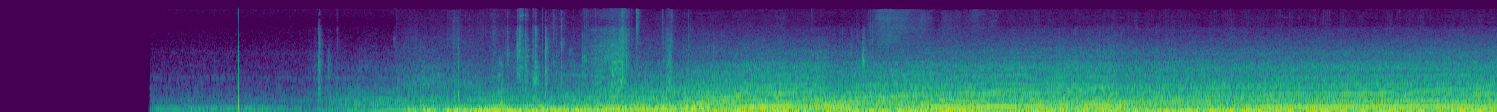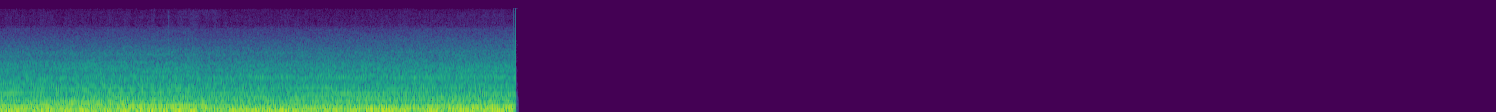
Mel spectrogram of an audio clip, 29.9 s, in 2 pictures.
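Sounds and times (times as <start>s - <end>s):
car engine accelerating hard: 1.5s - 20.2s
clicks: 2.3s - 7.1s.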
